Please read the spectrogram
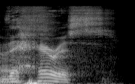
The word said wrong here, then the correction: Eris: Eris. I think it's Eris. – Okay. The H is silent.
